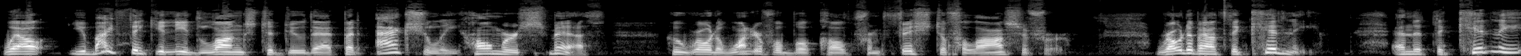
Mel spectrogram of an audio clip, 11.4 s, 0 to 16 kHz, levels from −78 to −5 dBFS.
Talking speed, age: 170 wpm, 60-79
